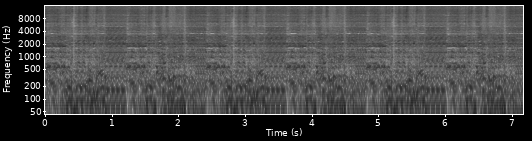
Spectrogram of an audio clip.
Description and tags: - tipak Moving Machine loop sfx foley 100BPM Mastered 01
Moving Machine loop sfx foley 100BPM Mastered
I recorded my mouth voice sounds and used Yellofier.
Edited: Adobe + FXs + Mastered
Machine, Mastered, Moving, digital, effect, electronic, fx, glitch, lo-fi, sfx, sound, sound-design, strange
